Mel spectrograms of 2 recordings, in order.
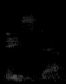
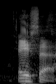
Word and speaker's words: Asaph: Just to let you know, the name that you're mispronouncing is Asaph. Asaph.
